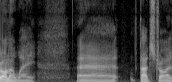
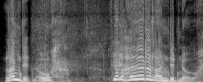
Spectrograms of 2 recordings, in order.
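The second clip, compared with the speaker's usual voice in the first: loud, high, slow mock Welsh local; hammed-up Welsh bloke, loud and high; bad Welsh accent; 10 semitones higher, 14 dB louder, slower than usual. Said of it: "a horrible Welsh accent".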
